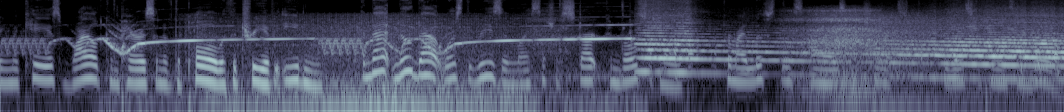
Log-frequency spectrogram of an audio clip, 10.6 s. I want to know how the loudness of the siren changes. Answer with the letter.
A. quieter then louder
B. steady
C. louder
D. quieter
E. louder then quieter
A.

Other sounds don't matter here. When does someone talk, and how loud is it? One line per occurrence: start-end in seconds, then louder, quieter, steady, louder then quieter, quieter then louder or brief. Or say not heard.
0.0-10.6 quieter.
